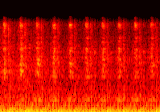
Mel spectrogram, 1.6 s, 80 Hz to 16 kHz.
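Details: 1989 Mazda B2200 carbureted four-cylinder 5-speed manual that smokes heavily, still a bit cold: a rough idle with loud, sharp tractor-like puffing about six times a second from a hole in the exhaust pipe.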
